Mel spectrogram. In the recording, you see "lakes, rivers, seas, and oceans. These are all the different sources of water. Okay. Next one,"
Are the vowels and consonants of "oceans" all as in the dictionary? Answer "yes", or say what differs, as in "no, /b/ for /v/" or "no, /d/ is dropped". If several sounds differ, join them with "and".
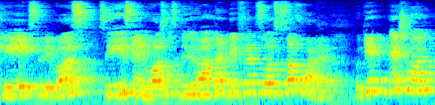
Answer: no, /s/ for /ʃ/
